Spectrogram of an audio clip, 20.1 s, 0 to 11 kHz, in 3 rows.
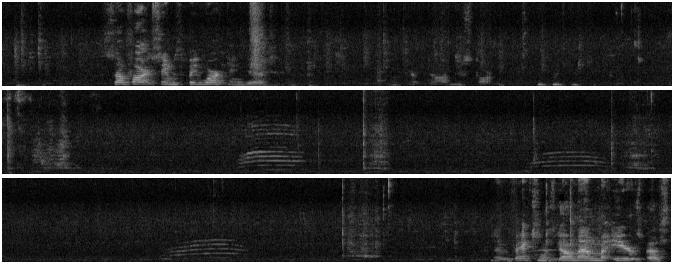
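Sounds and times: cat meowing: 9.0s - 9.8s, 11.9s - 12.8s, 15.0s - 15.9s.

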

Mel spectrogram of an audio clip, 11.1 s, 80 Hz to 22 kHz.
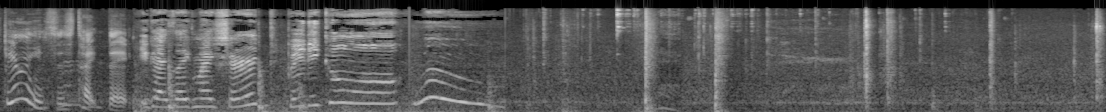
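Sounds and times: train car rumble and hum: 0.0s - 11.0s
sharp clicks and knocks: 1.4s - 2.9s.

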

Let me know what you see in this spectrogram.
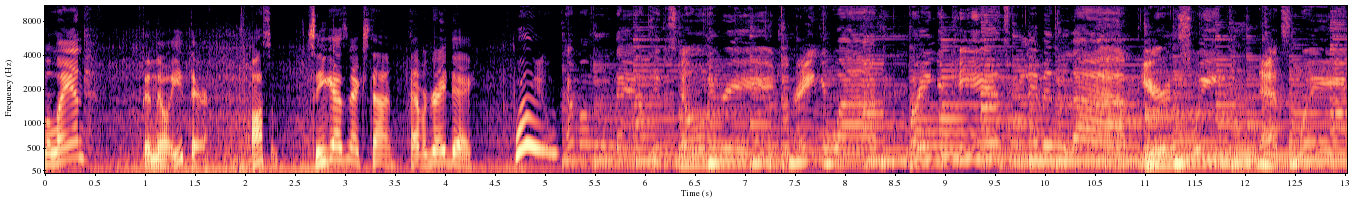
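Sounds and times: song with strummed acoustic guitar: 2.6s - 13.0s.

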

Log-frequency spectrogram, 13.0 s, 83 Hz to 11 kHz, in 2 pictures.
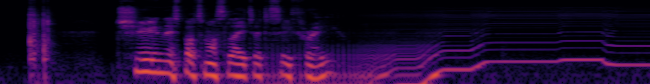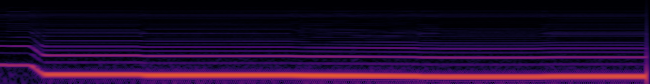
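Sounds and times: synthesizer oscillator tone: 3.5s - 13.0s.

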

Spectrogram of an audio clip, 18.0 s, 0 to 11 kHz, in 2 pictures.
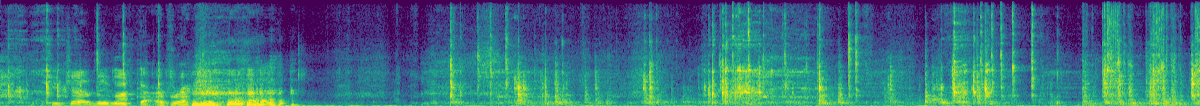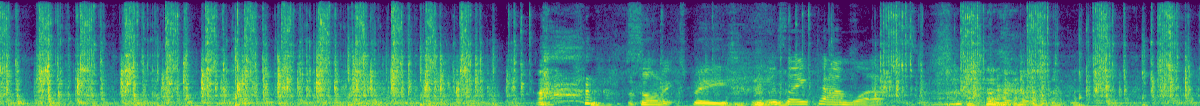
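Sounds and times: socket ratchet clicking: 7.1s - 13.0s, 15.6s - 18.0s.

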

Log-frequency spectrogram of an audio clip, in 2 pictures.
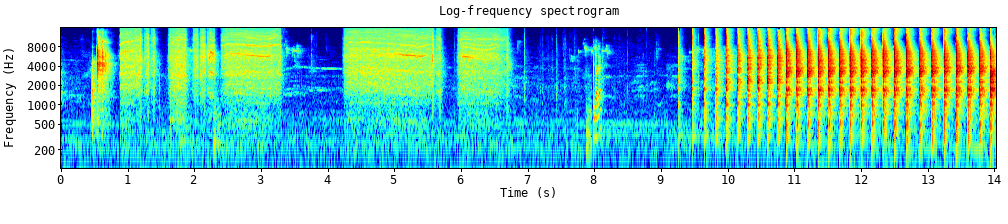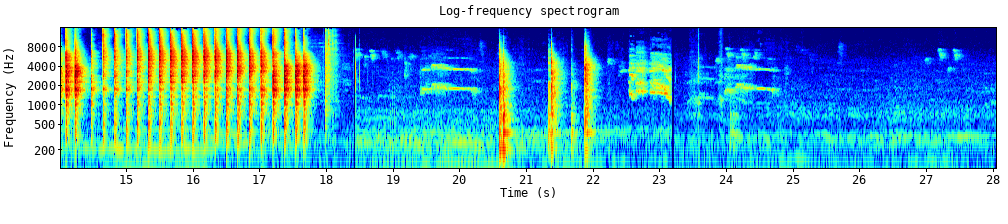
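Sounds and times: hammer tapping wooden dowel: 9.3s - 17.9s
boards knocking on workbench: 20.6s - 22.1s.

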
